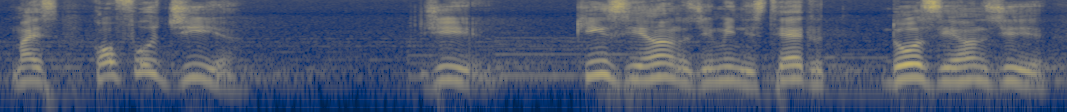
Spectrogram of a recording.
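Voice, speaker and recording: Brazilian male pastor, mellow tone, forceful direct preaching to the congregation. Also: on the high side, expressive, measured pace, vocal fry, faint music behind. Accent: Brazilian Portuguese. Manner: emphatic, direct, addresses listeners. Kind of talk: sermon. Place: church.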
